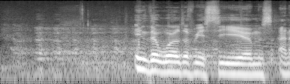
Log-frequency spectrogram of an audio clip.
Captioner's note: laughter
